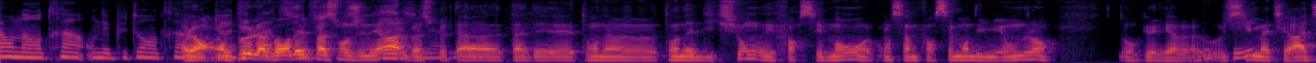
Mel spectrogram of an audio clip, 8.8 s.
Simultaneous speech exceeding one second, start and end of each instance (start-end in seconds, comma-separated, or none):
1.2-3.2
